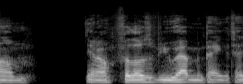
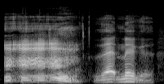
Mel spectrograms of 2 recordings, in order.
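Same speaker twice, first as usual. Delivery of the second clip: quoting someone; 3 dB louder, much slower than usual. Retold or imitated. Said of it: "and I quote".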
